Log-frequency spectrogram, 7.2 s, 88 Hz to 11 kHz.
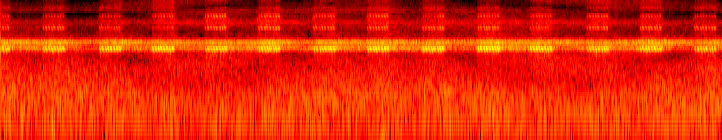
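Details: Binaural 8D cricket recording: regular high chirps about twice a second, some louder than others, pulsing above a continuous shrill ringing trill and a soft noise floor.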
